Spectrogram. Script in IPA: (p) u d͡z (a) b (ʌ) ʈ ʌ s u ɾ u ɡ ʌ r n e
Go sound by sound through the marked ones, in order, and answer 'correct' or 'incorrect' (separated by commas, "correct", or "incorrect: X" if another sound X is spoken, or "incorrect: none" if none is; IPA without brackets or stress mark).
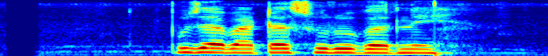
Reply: correct, correct, incorrect: a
